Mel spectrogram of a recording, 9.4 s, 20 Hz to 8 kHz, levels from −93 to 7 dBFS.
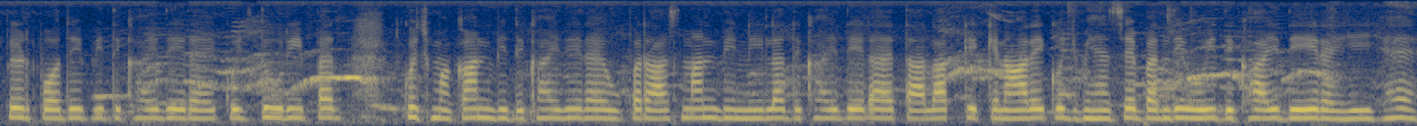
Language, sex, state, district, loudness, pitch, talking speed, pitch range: Hindi, female, Bihar, Jahanabad, -17 LUFS, 210 Hz, 230 wpm, 205-220 Hz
